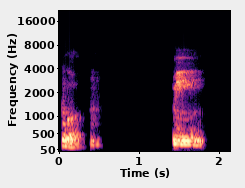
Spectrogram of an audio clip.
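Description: A man's voice giving two short grunt-like vocal sounds, one at the start and one about a second and a half in, with a pause of silence between them.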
